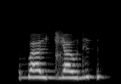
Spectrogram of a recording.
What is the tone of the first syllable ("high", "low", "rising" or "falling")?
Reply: low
